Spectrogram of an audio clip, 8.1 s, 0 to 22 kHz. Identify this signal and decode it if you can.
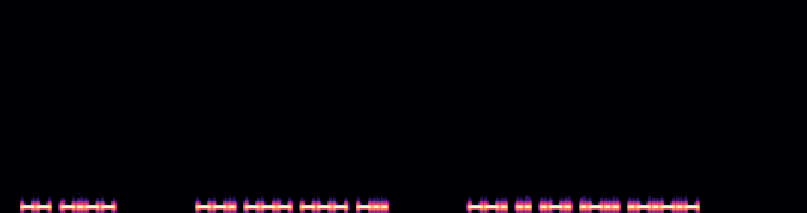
Morse code, heard as a keyed tone, about 30 wpm, 700 Hz. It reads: MY GOOD GIRL.
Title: 3x Word-Spacing - Sentences from Top 400 Words - 30wpm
